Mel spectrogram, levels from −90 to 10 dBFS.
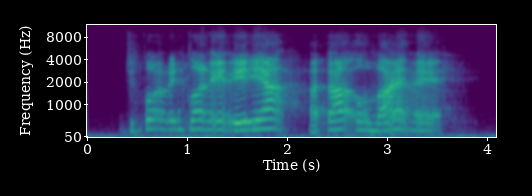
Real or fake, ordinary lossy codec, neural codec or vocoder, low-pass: fake; Opus, 16 kbps; autoencoder, 22.05 kHz, a latent of 192 numbers a frame, VITS, trained on many speakers; 9.9 kHz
